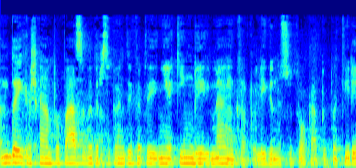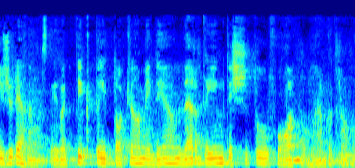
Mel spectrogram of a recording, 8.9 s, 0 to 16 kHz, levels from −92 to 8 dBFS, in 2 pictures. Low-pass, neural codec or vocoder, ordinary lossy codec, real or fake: 14.4 kHz; codec, 44.1 kHz, 3.4 kbps, Pupu-Codec; MP3, 48 kbps; fake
